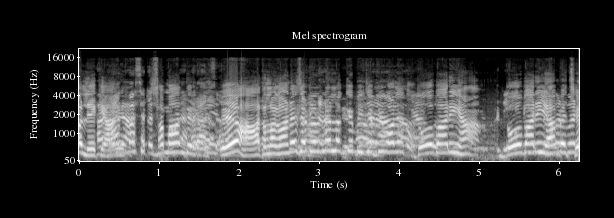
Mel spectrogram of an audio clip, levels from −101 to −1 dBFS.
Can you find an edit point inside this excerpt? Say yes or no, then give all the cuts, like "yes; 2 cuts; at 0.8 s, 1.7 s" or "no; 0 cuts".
yes; 1 cut; at 4.2 s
